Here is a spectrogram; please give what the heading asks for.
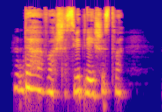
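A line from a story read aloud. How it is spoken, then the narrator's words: Trembling voice. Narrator (Russian): дрожащим голосом проговорила Сана Миури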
